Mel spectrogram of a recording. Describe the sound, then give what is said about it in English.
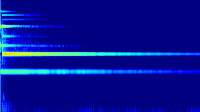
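A single bright magic-wand chime rings out alone as a wand is waved, a clear high ding that strikes sharply and then shimmers with a long, smooth fade over about two seconds. “"Bibbidi-bobbidi-boo," said the fairy godmother, waving her wand again.”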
